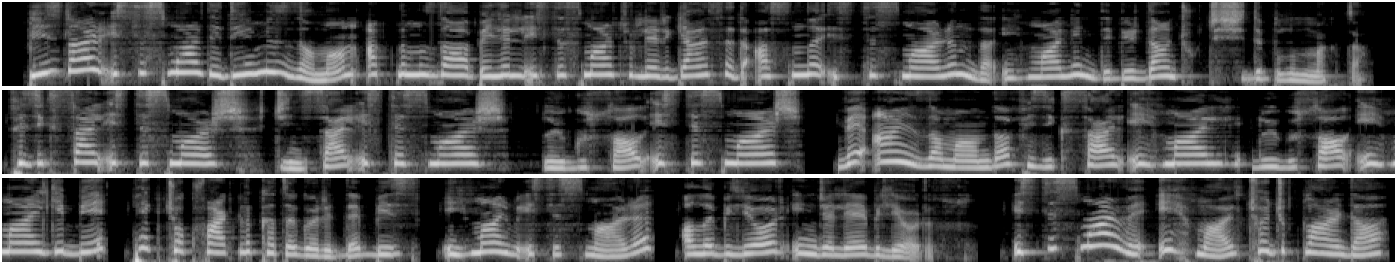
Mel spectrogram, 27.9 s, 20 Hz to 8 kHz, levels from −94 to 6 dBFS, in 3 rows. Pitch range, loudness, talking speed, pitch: 225-310 Hz, -23 LUFS, 100 wpm, 285 Hz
